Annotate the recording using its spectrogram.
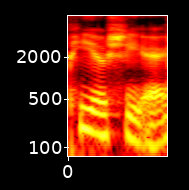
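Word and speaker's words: PAUCA: It's called POCA. Yes, spelled P-A-U-C-A and pronounced POCA.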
